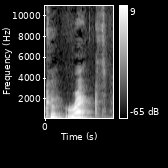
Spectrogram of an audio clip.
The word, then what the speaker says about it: correct: so correct is this we have the correct uh with the stress on the second part of the word um let me correct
